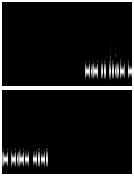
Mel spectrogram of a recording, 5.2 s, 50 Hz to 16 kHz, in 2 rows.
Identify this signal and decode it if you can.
Morse code, heard as a keyed tone, about 48 wpm, 700 Hz. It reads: KI4MYC
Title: USA Call Signs - 6 Characters - Repeated 3x - 45wpm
